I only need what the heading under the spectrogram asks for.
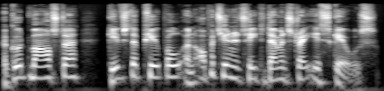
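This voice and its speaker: A man playing a wry, smooth old master. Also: high voice, brisk, fairly bright tone, no echo, studio quality, pitched above the performer's own voice. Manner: smooth, teasing, airily lofty. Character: wry, unflappable old male sweeper and master.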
